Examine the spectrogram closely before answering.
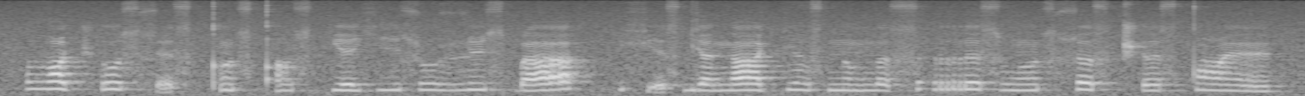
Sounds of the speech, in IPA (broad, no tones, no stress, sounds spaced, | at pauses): ðˤ ə t͡ʃʼ o s ɬ ɛ̰ s kʼ õ s qʼ o̤ s kʲ ɛ ç i ɬ o̤ ɮ y s ɓ a | xʲ ɛ̰ s ɡʲ a ŋ aː kʲ a̤ s n õ ŋ ʌ s | r ə s v õː s ɬ ʌ s t͡ʃʼ əː s tˤ ɛ̃ː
